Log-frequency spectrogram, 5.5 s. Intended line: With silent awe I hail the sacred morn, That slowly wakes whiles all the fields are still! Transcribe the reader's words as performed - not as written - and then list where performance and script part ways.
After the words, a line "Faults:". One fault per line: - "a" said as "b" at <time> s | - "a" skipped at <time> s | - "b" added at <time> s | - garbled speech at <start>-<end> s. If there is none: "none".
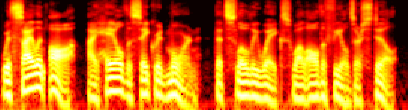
With silent awe I hail the sacred morn, That slowly wakes while all the fields are still!
Faults:
- "whiles" said as "while" at 3.9 s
